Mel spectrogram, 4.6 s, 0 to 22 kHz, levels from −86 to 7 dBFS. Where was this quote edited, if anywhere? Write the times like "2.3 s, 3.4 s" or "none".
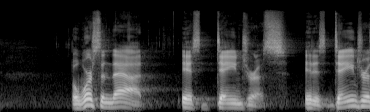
none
